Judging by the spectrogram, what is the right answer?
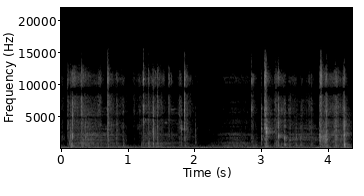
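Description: Paper dollar bills rustling and crinkling as they are folded and slid into a paper cash envelope, with a scattering of short, quiet snaps and flicks.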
